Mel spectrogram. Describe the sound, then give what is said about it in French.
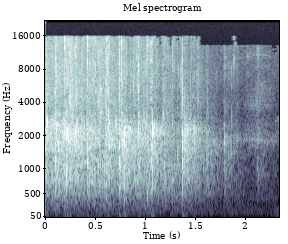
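A crowd claps steadily in dense, crackling applause for the volunteers, holding for a couple of seconds, then gradually thinning and fading toward the end. “Est-ce qu'on pourrait les applaudir ?”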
